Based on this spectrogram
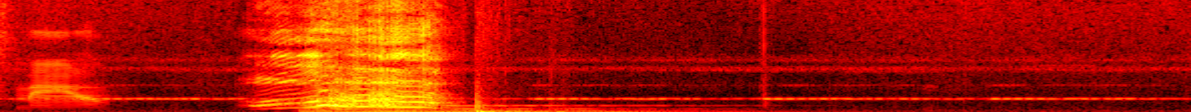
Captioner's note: Caroline screaming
